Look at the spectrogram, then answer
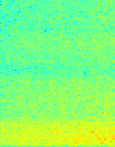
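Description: Loud, continuous rushing of a Pennsylvania mountain stream holding native brook trout, a dense close-up roar of water with no talk over it.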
